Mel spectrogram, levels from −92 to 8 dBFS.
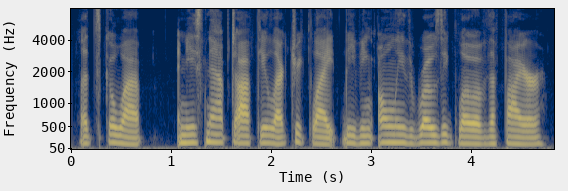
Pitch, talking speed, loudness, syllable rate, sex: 155 Hz, 225 wpm, -19 LUFS, 5.7 syllables/s, female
